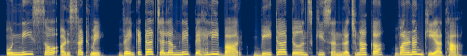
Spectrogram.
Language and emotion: Hindi, neutral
